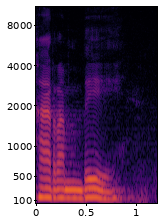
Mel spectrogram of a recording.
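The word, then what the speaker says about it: harambee: I thought it was harambe, but it's pronounced harambe.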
